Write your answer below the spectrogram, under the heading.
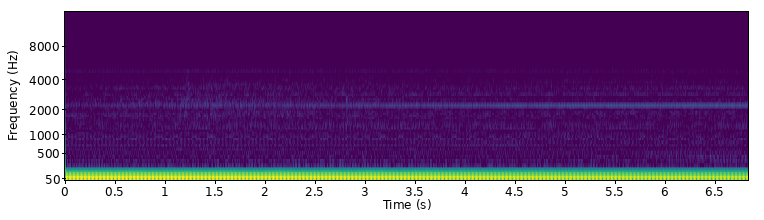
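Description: Ambient drone music: a deep, loud sustained low tone under a cluster of held higher tones, with a thin high tone coming in about two seconds in; the whole drone slowly fades.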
